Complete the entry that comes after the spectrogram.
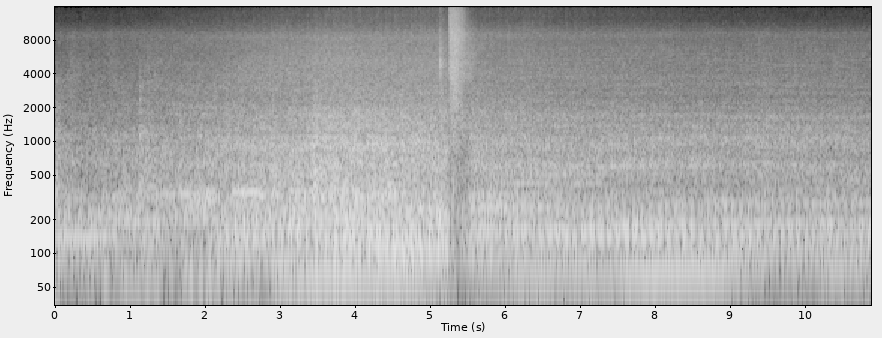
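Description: Heritage passenger train pulling out, its coaches rolling past on the rails, with a Class 03 diesel shunter at the tail running its engine as it goes by, loudest about four seconds in. A brief sharp hiss about five seconds in.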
